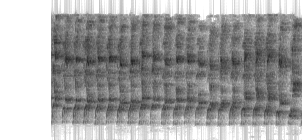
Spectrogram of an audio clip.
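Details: Lovebird of the monic type, a caged competition bird from the Boyolali-Solo area, known for long drawn-out trilling; a continuous dense high buzzy trill begins after half a second of silence and runs unbroken, rapidly pulsed, to the end.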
